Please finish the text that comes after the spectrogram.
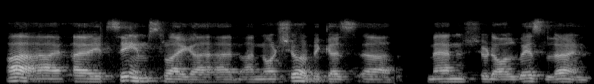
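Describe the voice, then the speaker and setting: A man's voice: medium pitch, fairly even intonation, unhurried, bright, forceful tone. Hesitant man from India, Hindi native. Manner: hesitant, many fillers and restarts, tag questions. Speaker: student on a language app. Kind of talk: casual video-call conversation. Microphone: video call.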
